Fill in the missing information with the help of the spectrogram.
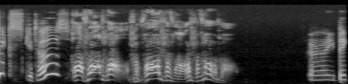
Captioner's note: Spencer Talks In Spider Language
